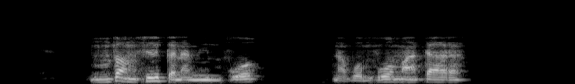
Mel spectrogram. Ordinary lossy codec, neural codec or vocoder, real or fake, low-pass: AAC, 24 kbps; codec, 16 kHz, 8 kbps, FreqCodec, larger model; fake; 3.6 kHz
